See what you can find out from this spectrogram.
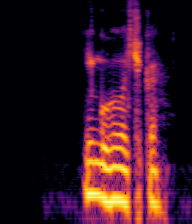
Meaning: diminutive of иго́лка (igólka), diminutive of игла́ (iglá)
- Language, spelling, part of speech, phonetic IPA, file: Russian, иголочка, noun, [ɪˈɡoɫət͡ɕkə], Ru-иголочка.ogg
